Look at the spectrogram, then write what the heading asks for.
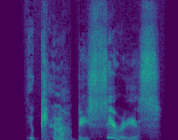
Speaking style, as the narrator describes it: Fox scoffed

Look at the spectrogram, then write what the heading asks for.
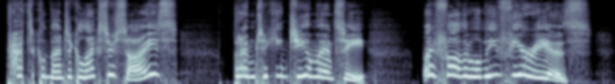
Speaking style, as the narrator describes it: Anna wailed

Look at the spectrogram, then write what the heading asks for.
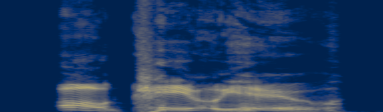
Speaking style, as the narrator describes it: He spat

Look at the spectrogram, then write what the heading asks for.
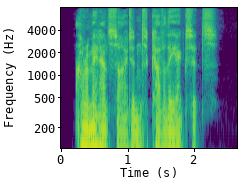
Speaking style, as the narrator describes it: Caitlin said quietly

